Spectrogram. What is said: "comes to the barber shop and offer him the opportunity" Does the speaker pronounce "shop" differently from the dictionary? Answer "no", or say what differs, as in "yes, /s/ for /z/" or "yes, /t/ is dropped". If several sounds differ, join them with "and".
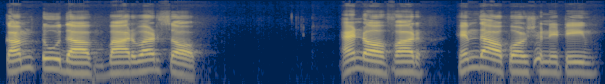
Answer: yes, /s/ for /ʃ/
